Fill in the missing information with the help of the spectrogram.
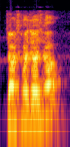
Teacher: इसका उच्चारण तालव्य से होता है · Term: च वर्ग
